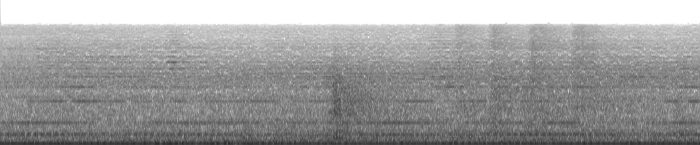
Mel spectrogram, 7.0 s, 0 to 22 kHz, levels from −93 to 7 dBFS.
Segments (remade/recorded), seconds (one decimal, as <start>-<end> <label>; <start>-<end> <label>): 0.0-1.4 recorded; 1.4-2.5 remade; 2.5-7.0 recorded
